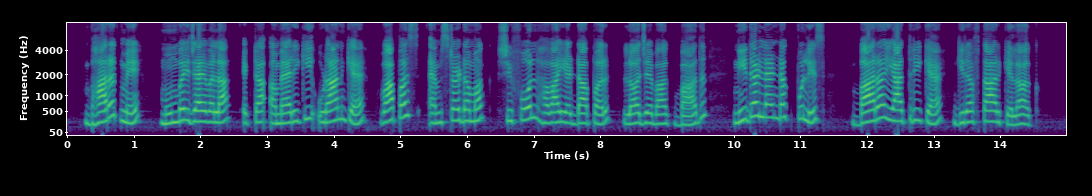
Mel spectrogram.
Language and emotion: Maithili, neutral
